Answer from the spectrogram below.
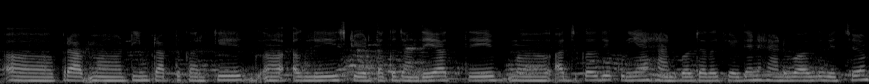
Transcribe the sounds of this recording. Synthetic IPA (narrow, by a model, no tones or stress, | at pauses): pɾaʈiːmpɾaːpət̪kəɾkeːəɡleːsʈeːʈt̪əkd͡ʒãːnd̪eːɛːt̪eːəd͡ʒkəld̪eːkʊɽɪjãːɦɛ̃ːɳɖbɔːld͡ʒjaːd̪aːkʰeːld̪eːɦnːɦɛ̃ːɳɖbaːld̪eːʋɪt͡ʃ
